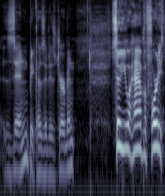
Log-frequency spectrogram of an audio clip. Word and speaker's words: Sinn: Zin 240 St I'm going to probably be pronouncing it sin for the rest of the video that's just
